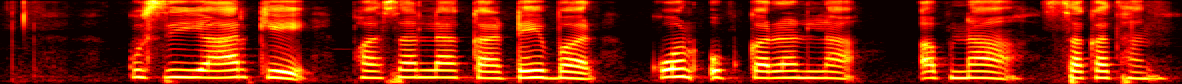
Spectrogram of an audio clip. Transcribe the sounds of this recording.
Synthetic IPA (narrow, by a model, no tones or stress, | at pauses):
kʊsijaːɾke | pʰəsəlakaːʈebəɾ | koːnʊpkəɾənla | ɐpna | səkət̪ʰɦən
